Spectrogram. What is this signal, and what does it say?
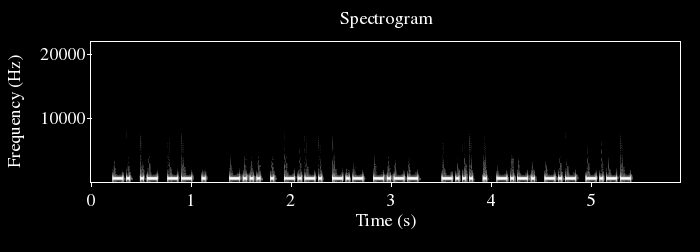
Morse code, heard as a keyed tone, about 34 wpm, 700 Hz. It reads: NAME BECKY BECKY
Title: K1USN SST QSO Practice 35wpm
